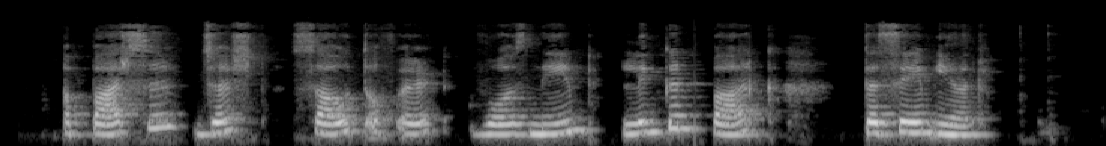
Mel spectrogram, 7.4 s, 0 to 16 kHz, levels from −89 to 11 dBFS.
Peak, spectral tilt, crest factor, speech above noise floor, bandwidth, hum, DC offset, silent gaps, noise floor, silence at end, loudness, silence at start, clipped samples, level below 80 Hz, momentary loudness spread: -2 dBFS; -5.5 dB/octave; 16 dB; 38 dB; 9.6 kHz; none; under 0.1%; none; -55 dBFS; 0.8 s; -18 LUFS; 0.4 s; under 0.1%; -64 dBFS; 16 LU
